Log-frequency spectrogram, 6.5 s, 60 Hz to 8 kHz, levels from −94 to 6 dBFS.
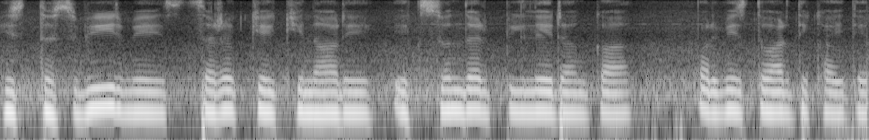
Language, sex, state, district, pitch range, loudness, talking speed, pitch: Hindi, female, Mizoram, Aizawl, 155-170 Hz, -13 LUFS, 140 wpm, 165 Hz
